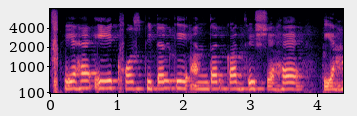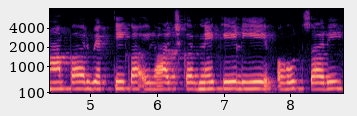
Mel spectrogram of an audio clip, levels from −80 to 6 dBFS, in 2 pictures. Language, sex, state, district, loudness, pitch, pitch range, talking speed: Hindi, female, Rajasthan, Jaipur, -12 LUFS, 235 Hz, 230-245 Hz, 130 wpm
